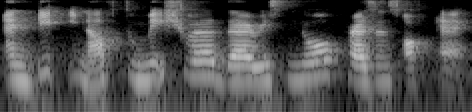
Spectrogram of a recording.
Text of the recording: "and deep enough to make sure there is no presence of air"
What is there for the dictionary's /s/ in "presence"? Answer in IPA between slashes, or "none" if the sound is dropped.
/s/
